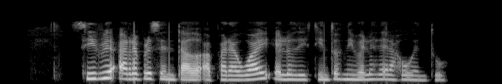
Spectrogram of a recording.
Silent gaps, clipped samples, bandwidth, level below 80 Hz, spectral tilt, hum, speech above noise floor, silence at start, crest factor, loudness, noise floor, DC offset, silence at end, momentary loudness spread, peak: none; under 0.1%; 8 kHz; -60 dBFS; -4.5 dB/octave; none; 33 dB; 0.75 s; 16 dB; -18 LUFS; -51 dBFS; under 0.1%; 0.6 s; 10 LU; -2 dBFS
